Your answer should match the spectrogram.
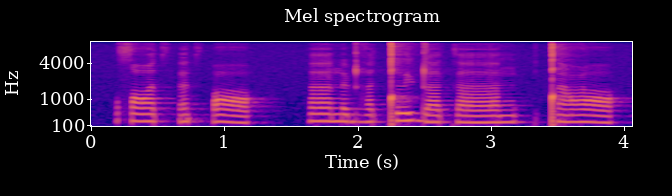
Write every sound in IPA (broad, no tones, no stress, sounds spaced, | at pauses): sˤ ɐː t͡sʼ ə̃ t͡sʼ ɑ | ɐː n ə ɖʱ ɐ ǃ ɯ j ɖ ɐ k ɐː ŋ | ǃ ɐ̃ ʕ ɑ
